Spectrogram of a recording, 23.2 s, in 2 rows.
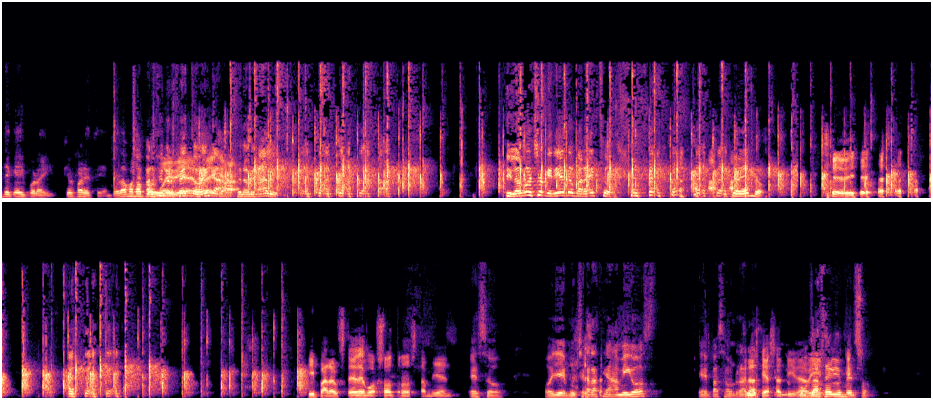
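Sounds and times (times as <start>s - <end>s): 
speech: 0.0s - 5.0s, 6.3s - 11.8s, 12.4s - 13.4s, 15.4s - 22.6s
applause: 1.7s - 15.6s
laughter: 1.8s - 5.2s, 6.4s - 9.7s, 10.3s - 13.4s, 18.7s - 19.4s.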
